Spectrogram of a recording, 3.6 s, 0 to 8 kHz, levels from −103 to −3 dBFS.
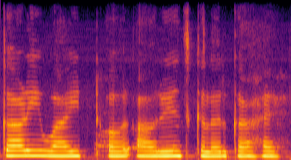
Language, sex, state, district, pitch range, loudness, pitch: Hindi, female, Bihar, Kaimur, 230-245 Hz, -14 LUFS, 235 Hz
